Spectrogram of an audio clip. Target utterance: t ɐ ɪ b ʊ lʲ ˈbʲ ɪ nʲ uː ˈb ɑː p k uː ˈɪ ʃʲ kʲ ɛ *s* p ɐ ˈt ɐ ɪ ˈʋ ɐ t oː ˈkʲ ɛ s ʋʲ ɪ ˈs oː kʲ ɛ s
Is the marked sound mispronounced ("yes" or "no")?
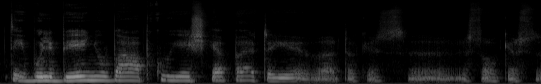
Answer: yes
